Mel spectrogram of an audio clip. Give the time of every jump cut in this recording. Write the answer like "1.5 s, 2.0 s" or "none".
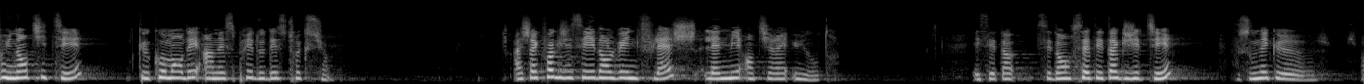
12.2 s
